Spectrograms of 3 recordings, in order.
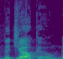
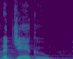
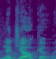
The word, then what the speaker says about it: Njoku: Okay, so his name is Njoku, not Njoku. So the top 5 tight end next year that was just selected couldn't be pronounced properly by the guy who said it. – He doesn't want that pick now. – Right. You ready for this? It's pronounced Njoku. How about that? – That is a good pick.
